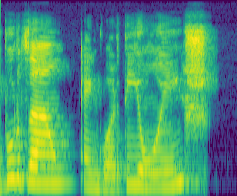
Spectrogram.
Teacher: Então, em avelã, em bordão, em guardiões, portanto, em avelã nós vamos ter uma vogal nasal, em bordão e guardiões nós vamos ter ditongos nasais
